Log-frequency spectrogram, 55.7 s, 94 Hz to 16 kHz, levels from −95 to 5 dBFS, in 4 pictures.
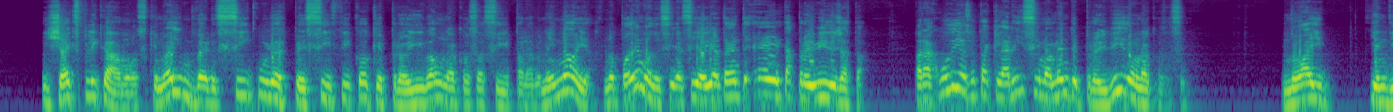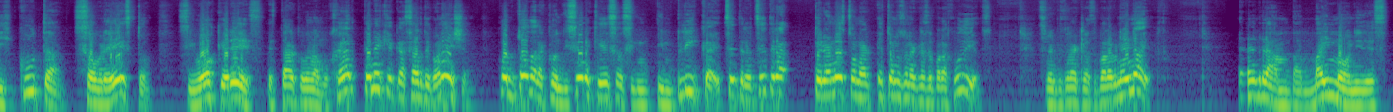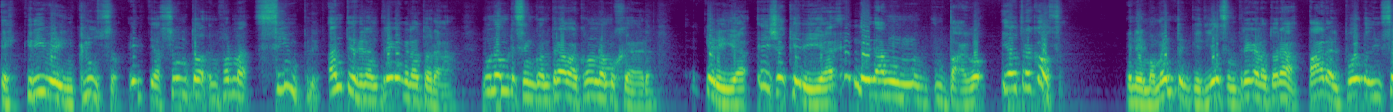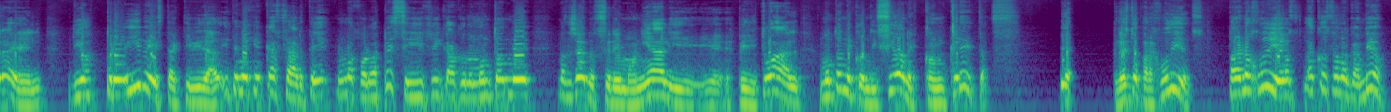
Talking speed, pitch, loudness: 185 wpm, 165 Hz, -13 LUFS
